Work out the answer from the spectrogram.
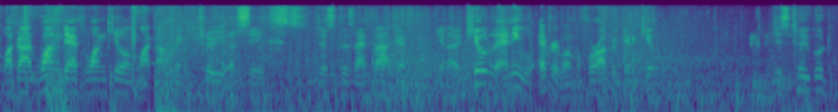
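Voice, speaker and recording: A man's voice: mid-range voice, brisk. An Australian man giving casual, profane commentary as he plays a shooter, joking with his teammates. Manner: swears often, joking banter with teammates. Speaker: gaming streamer. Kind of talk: casual live gameplay commentary. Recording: game gunfire noise under voice. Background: game gunfire and effects.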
